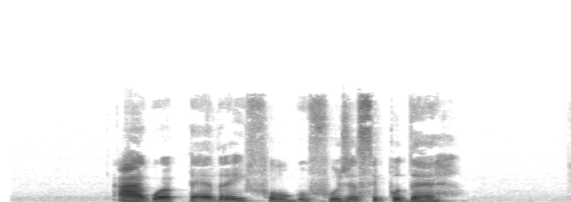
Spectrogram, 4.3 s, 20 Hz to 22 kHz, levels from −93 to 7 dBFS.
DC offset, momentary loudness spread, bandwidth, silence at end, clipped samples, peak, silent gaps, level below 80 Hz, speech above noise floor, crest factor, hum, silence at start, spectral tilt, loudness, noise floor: under 0.1%; 11 LU; 12 kHz; 0.9 s; under 0.1%; -2 dBFS; none; -76 dBFS; 49 dB; 22 dB; none; 0.9 s; -4.5 dB/octave; -22 LUFS; -71 dBFS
